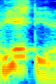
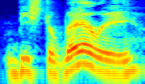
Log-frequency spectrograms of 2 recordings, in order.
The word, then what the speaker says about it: Bestiary: I thought it was pronounced Bestia-Rare-y. I mean, Bestiary. A bestiary is like a collection of like fabled creatures and stuff. So Bestia-Rare-y, of course, is that for the DKU.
